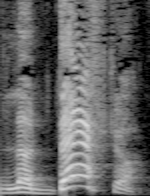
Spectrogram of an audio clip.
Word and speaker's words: La-Sha: y'all my name is ladasha let me spell it for y'all so y'all get a little familiar l a dash s-h-a write it down ladasha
